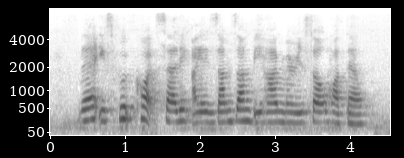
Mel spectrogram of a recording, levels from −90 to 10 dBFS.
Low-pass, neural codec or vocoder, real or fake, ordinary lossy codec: 7.2 kHz; codec, 16 kHz, 2 kbps, X-Codec, WavLM features, trained on Multilingual LibriSpeech; fake; none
